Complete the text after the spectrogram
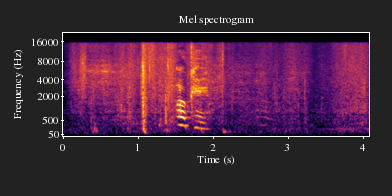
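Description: Bedding rustles as a young woman sits up quickly.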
